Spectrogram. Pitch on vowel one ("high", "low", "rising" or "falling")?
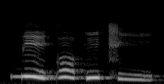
falling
